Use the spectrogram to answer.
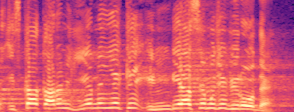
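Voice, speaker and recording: A man speaks over noticeable background noise. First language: Marathi (speaking Hindi). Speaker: newspaper editor, speaker. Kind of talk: lecture. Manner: conversational, asks audience questions.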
